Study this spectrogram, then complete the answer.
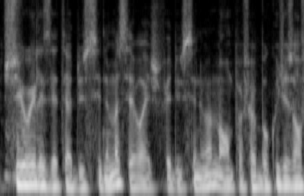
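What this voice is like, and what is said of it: American accent speaking French. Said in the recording (French): “je suis un Américain à Paris ... malgré mon accent”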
